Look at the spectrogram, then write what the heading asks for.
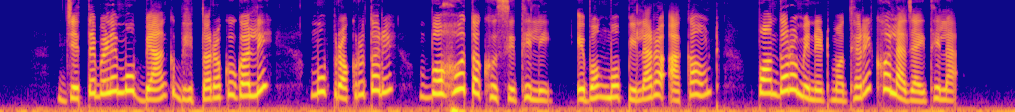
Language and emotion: Odia, happy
